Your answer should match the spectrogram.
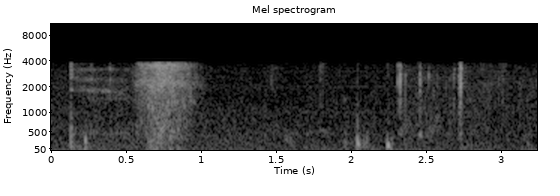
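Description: A soft slurping intake as someone sips a drink, followed by a few faint clicks and gulps of swallowing. Quiet and alone, with no talking.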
